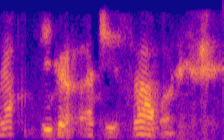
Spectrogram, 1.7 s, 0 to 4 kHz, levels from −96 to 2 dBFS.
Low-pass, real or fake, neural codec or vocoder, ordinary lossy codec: 3.6 kHz; fake; codec, 16 kHz, 2 kbps, FreqCodec, smaller model; AAC, 24 kbps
